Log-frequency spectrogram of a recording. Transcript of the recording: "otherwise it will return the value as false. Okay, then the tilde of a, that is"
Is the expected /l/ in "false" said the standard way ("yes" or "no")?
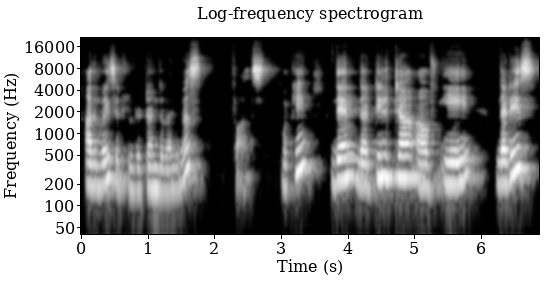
no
